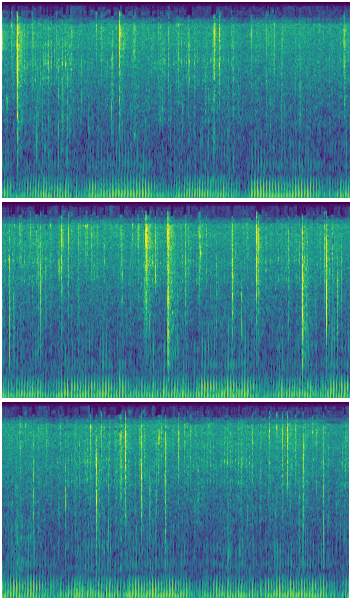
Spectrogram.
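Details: Dozing cat purring beside a burning fireplace: a deep, steady rumbling purr that swells and pauses with each breath, roughly once a second, while sharp crackles and pops from the fire sound throughout.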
